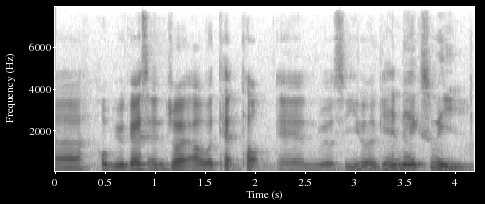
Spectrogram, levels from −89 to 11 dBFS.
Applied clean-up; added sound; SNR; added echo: none; none; none; none.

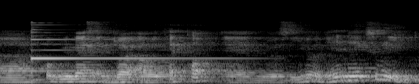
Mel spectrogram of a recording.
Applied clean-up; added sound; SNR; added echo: none; Harp; 3 dB; reverberation time 1.0 s.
